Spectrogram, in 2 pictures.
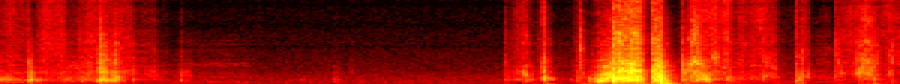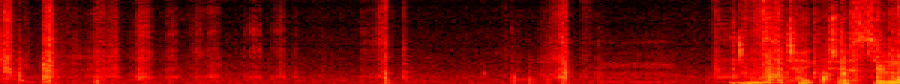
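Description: Guillotine-style paper trimmer cutting black card stock: a brief rasp as the card slides over the trimmer base at the start, then a louder rasping stroke about a second long around four seconds in as the blade goes through the card, followed by a few light handling taps.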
